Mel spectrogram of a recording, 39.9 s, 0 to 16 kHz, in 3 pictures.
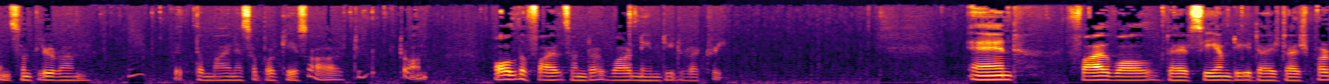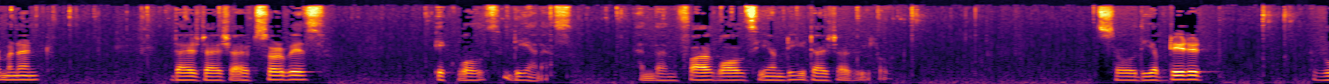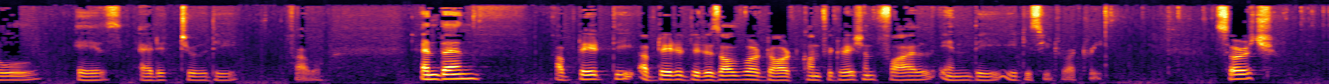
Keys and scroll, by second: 7.8 space, 9.6 space, 16.7 space, 29.5 space, 30.9 Tab, 35.3 space, 38.9 space.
